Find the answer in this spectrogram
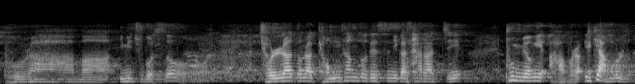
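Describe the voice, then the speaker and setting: A middle-aged man preaching a sermon as pastor, animated, swinging between soft murmurs and loud exclamations. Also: fairly high pitch, brisk, long reverb tail, crowd noise. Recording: dull lo-fi recording with faint room noise.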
